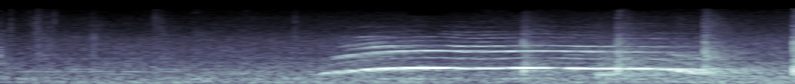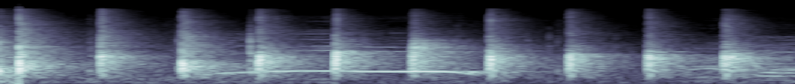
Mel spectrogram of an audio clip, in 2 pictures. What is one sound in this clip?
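A gliding electronic tone plays through loudspeakers.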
